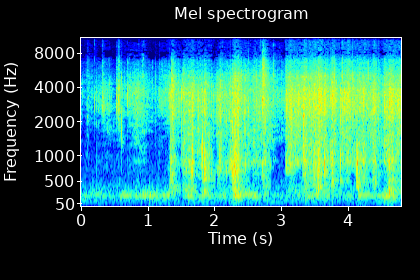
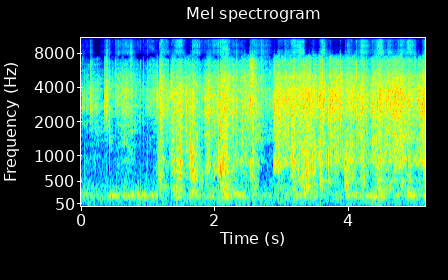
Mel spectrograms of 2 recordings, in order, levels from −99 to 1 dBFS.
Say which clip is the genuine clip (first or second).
first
